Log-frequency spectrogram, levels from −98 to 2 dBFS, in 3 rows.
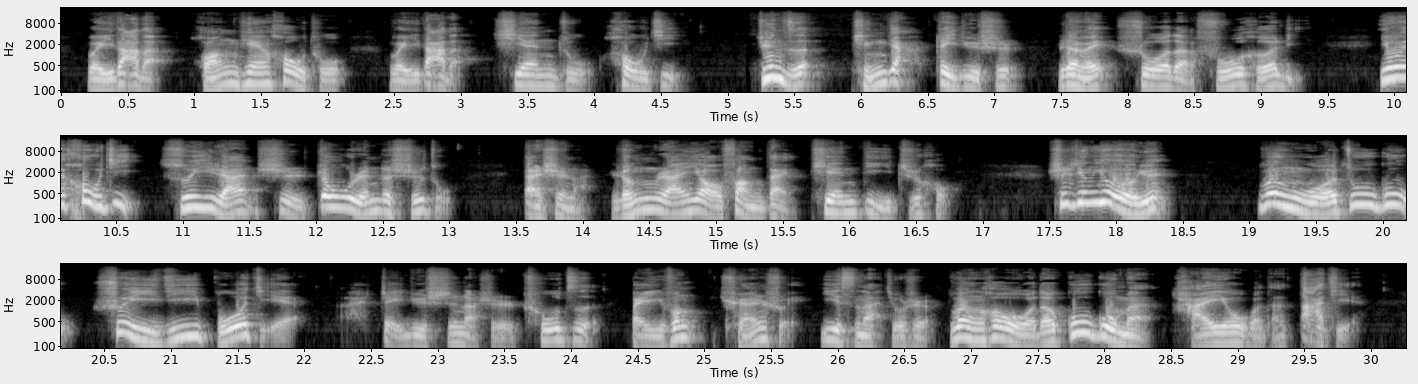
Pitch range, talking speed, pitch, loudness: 120-200 Hz, 190 characters per minute, 150 Hz, -17 LUFS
